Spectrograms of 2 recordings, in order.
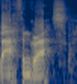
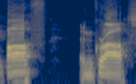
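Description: First: It is said in a non-RP accent. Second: It is said in received pronunciation.

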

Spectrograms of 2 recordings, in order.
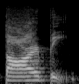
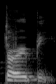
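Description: First: The first vowel sounds like 'ar'. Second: The first vowel sounds like 'er'. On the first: The speaker calls it wrong. "很多人会念成Darby" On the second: The speaker calls it right. "我一看我就觉得大概就是Derby"

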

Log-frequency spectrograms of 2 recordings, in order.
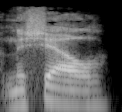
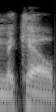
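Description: First: The name is given a French pronunciation. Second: The name is given a non-French pronunciation. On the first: The speaker calls it right. "is the way they pronounce it" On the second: The speaker calls it wrong. "I would say Michel"

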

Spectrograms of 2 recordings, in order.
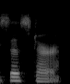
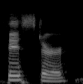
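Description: First: The word starts with a clear s sound. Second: The word starts with a lisped th sound. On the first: This is how the word is normally said. "my brother and his friends all call me sister" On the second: The people saying it are drunk. "And if they're drunk, they say thister"

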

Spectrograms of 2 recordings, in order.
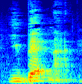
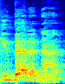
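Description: First: The word 'better' is shortened to 'bet'. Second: The word 'better' is said in full. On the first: The speaker calls it right. "In the South, you bet not" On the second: The speaker calls it wrong. "Not you better not. ... That ain't how you say it in the South"

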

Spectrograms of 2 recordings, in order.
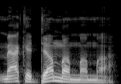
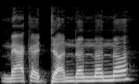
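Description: First: The middle consonant is an M sound. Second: The middle consonant is an N sound. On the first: The speaker calls it right. "like an M" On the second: The speaker calls it wrong. "like an N"

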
